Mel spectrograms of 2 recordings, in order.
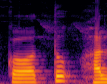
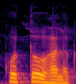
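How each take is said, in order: First: "कौतूहल" opening on a broad kau; wrong pronunciation demo. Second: "कुतूहल" opening on a short ku; short ku, then long too in "कुतूहल"; correct pronunciation demo. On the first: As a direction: say "कौतूहल" with kau as the first syllable. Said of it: "नहीं होता है". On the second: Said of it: "होता है". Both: Shown as a demonstration.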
